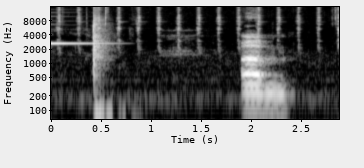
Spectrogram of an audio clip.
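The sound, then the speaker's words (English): A game timer ticks in a steady, quiet rhythm, opening with a sharp click and a short high beep, while a voice briefly speaks over the ticking near the end. “Time's up. Timer.”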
